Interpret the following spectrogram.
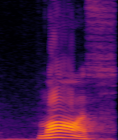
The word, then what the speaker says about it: mouse: Kalau nomor 4 ini disebut dengan MOS. Nulisnya M-O-U-S-E. M-O-U-S-E. Buya, itu kok nulisnya mouse tapi dibacanya mouse? Ya, sama kayak speaker. Ini bahasa Inggris, jadi ditulisnya mouse, dibacanya mouse.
